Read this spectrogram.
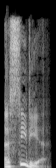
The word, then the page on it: acedia: British English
